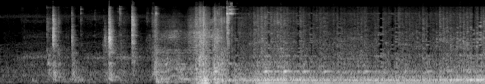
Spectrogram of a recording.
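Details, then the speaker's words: 1961 Chevy Apache 1-ton with open pipe hanging down and a leak at the front exhaust: a few cranking clicks, then fires into a loud raspy blatty idle; engine itself runs well with power. "It's just a fucking pipe hanging down like that. It sounds pretty awful, but it really runs great. Of course, there's that leak in the front, so it sounds like a turd."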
